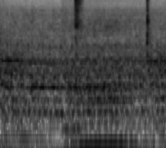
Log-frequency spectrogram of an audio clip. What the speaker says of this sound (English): Alright, I think that should let me get the milk truck out.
